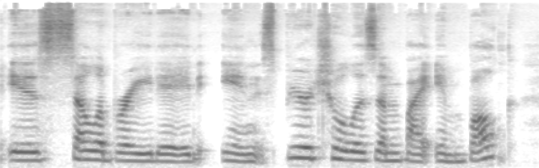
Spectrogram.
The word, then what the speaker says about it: Imbolc: celebrated in spiritualism by imul which is spelled I am b o LC and this happens at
